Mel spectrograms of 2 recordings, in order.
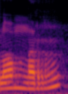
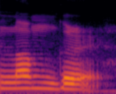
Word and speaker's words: longer: yang artinya lebih panjang jadi ini membacanya bukan longer tetapi longger seolah-olah ada huruf q lagi satu gitu ya Jadi bukan longer tapi longger Hai Oke sampai di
